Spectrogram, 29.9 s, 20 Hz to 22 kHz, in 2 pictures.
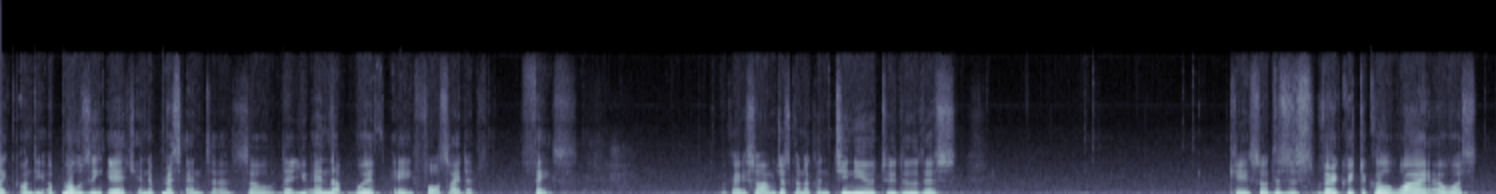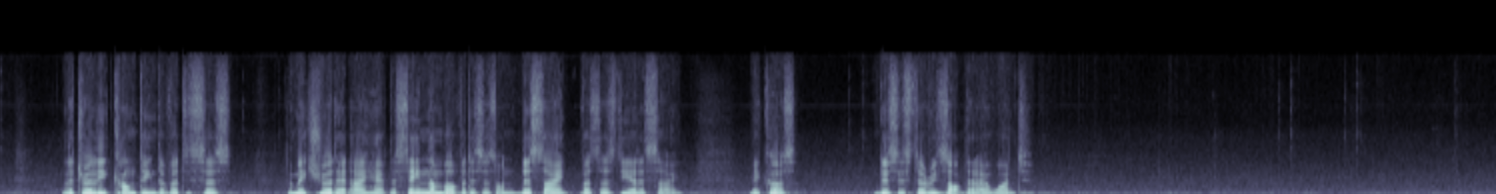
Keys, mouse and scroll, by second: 0.5 click, 1.9 Return, 2.3-3.7 scroll down 1, 4.0 alt+middle click, 5.5 click, 7.7 Return, 8.9 click, 10.1 Return, 11.6 click, 12.8 Return, 14.1 click, 16.1 Return, 17.3 click, 18.8 Return, 23.2 click, 24.1 Return, 26.2-27.2 scroll down 1, 27.7 alt+middle click, 28.4 click.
